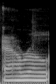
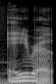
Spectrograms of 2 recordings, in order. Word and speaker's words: aro: and they were like, are you guys calling it Arrow? It's Aro. And I was like, oh my bad, I've been saying it wrong this whole time. Turns out you can say it either way.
